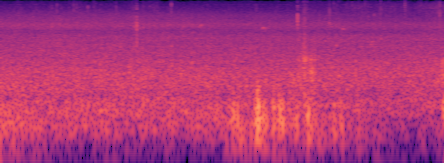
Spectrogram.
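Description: Steady outdoor waterside ambience: an even soft hiss of wind and water, with a couple of faint low knocks about two and a half to three seconds in.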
